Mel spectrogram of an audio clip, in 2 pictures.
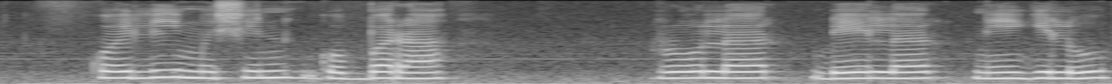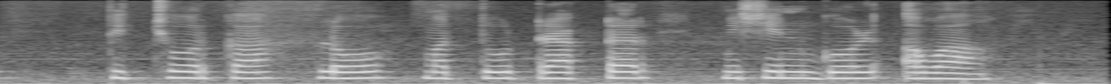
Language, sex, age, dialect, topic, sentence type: Kannada, female, 18-24, Northeastern, agriculture, statement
